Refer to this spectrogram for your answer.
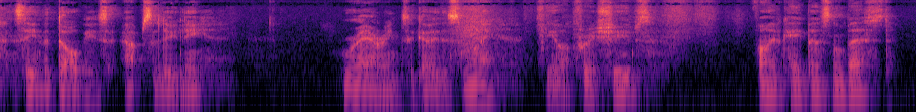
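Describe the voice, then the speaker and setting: Speaking at a fairly slow pace with long, frequent pauses, a man uses a very deep, low pitch, a somewhat breathy voice and very wide pitch swings. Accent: British. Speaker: vlogger, amateur runner. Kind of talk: casual vlog.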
